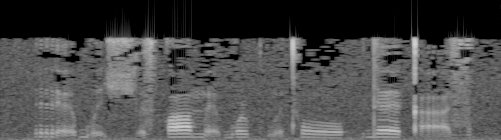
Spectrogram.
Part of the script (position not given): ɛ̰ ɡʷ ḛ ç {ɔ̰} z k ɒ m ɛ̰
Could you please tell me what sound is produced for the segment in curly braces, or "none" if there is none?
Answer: ə̰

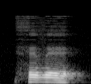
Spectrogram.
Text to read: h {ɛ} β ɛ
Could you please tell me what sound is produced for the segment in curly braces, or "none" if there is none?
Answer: ɛ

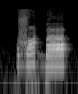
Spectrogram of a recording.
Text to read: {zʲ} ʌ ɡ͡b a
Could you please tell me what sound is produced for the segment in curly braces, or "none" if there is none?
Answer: zˤ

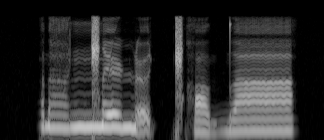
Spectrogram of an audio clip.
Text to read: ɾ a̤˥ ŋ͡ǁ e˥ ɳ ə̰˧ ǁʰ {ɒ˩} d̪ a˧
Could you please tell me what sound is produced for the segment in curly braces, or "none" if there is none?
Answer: ɒ˩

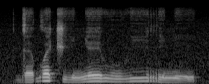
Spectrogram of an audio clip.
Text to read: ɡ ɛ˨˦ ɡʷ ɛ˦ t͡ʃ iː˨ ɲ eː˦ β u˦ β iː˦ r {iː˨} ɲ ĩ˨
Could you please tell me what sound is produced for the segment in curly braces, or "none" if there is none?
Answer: i˨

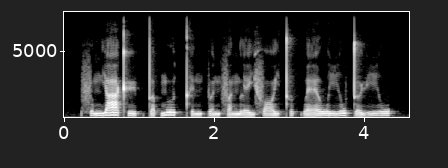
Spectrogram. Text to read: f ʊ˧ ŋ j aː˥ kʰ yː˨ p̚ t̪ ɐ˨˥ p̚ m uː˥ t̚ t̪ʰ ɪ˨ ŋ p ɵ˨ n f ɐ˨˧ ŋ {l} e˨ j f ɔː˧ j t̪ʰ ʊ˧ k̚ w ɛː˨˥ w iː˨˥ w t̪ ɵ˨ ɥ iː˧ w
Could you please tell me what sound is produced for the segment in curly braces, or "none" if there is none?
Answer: l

